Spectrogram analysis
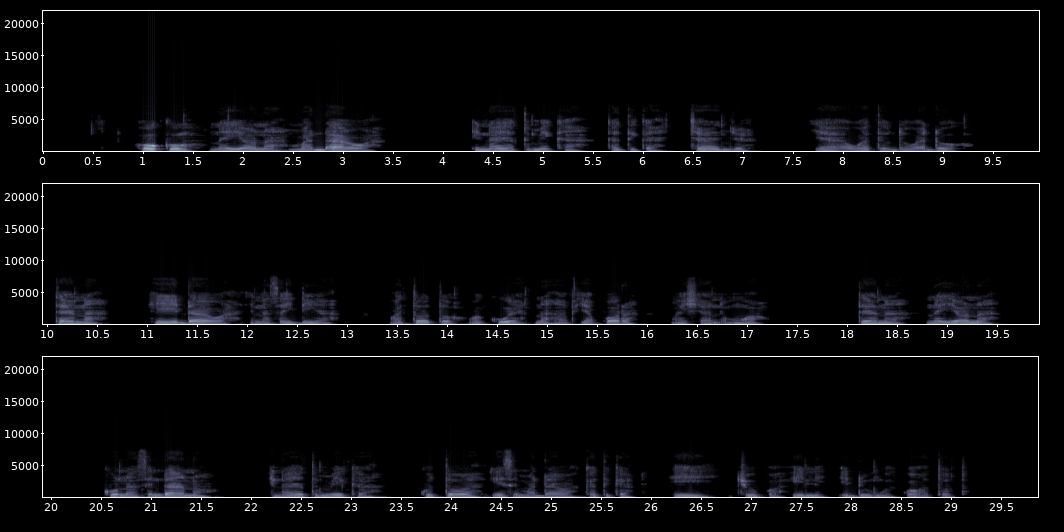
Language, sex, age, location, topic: Swahili, female, 36-49, Nakuru, health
